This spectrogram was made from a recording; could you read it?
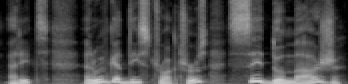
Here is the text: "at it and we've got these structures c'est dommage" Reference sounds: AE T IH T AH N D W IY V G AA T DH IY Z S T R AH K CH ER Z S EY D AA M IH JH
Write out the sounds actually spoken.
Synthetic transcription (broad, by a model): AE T IH T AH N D W IY V G AA T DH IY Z S T R AH K CH ER Z S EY D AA M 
